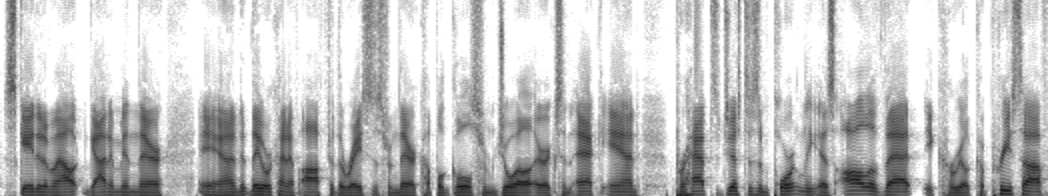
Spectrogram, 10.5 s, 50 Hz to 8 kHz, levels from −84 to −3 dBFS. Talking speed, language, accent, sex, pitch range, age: 210 wpm, English, American, male, 105-125 Hz, 30-49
